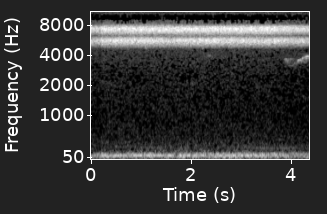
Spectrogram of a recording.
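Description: Faint, steady, high-pitched chorus of insects such as crickets, with a short rising note near the end.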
